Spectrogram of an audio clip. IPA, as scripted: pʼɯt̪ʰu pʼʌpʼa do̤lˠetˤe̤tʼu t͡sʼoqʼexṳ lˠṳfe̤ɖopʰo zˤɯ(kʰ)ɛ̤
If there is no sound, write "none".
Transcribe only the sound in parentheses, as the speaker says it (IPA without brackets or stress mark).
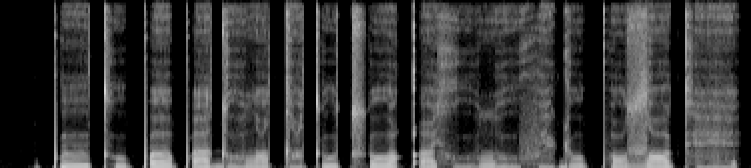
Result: kʰ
